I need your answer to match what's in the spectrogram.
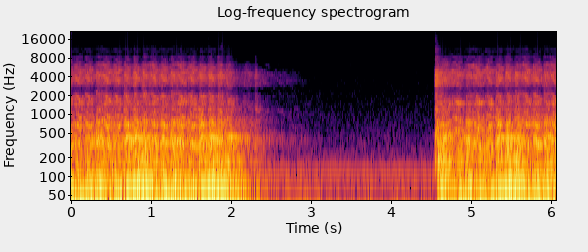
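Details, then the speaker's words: Rebuilt Trans Am cranking with no fuel or spark, charged battery, decent cranking speed, occasional cranking error; crank sensor replaced and cam sensor swapped with no change: steady cranking that never catches; cause unknown. "I'm not getting fuel or spark, and I'm not sure why. It's getting the occasional cranking error, charged battery, decent cranking speed."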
